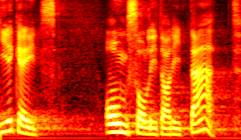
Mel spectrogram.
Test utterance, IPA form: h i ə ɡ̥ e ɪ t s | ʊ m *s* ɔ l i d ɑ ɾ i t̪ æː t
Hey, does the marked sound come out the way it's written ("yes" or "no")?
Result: yes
